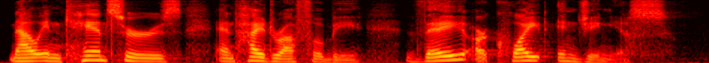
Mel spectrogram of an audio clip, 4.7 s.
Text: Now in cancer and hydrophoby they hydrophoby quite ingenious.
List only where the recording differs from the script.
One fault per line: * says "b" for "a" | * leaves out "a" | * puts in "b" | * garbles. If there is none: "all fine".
* says "cancers" for "cancer"
* says "are" for "hydrophoby"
